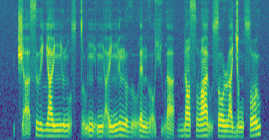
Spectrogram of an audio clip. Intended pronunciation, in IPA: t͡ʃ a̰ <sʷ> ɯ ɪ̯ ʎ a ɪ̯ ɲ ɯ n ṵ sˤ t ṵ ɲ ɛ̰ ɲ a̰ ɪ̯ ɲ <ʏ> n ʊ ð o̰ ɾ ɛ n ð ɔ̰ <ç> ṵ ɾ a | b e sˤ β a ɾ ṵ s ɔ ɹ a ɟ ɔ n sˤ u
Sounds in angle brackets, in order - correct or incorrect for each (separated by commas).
incorrect, correct, correct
